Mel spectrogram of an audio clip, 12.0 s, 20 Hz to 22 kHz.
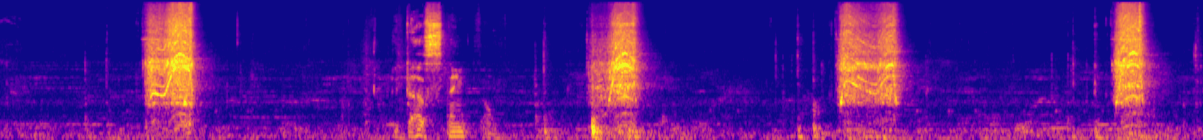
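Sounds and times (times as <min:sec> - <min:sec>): power drill spinning: 0:08.4 - 0:09.2, 0:11.1 - 0:11.6.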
